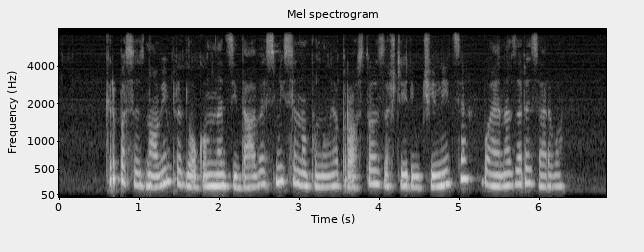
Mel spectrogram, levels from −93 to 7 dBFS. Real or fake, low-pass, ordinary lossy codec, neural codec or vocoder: fake; 7.2 kHz; none; vocoder, 44.1 kHz, 128 mel bands every 256 samples, BigVGAN v2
